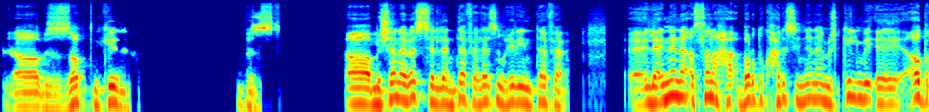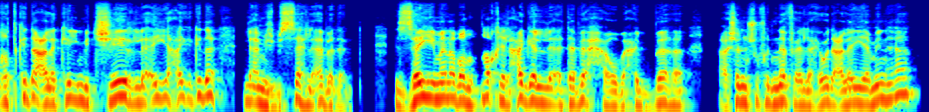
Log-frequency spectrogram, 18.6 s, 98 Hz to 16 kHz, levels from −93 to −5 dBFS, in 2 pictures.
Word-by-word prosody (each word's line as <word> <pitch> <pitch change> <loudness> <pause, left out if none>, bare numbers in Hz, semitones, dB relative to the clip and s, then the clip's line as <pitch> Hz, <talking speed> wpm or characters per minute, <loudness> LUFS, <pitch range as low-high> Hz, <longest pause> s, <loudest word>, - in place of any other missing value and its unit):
آه 120 +1 +1
بالضبط 120 +7 -3
كده. 135 -2 0 1.1
بالض 125 -6 -5 0.8
آه. 150 -1 +5
مش 140 +3 +3
أنا 190 -2 +3
بس 195 -1 +1
اللي 150 -1 +1
أنتَفع 155 +3 -2
لازم 165 +2 -2
غيري 160 +2 0
ينتَفع. 145 -2 -3 0.6
أ 135 +2 -2
لإن 155 +5 +4
أنا 205 -1 +3
أصلًا 200 -1 +1
ح 170 -1 -1
برضُك 170 +4 -1
حريص 175 +2 -2
إن 165 +1 -2
أنا 180 0 -2
مش 155 -5 -3
كلمة 190 -1 0
أ 145 -1 -1 0.2
أضغط 160 -4 0
كده 200 +1 +1
على 150 +1 +5
كلمة 170 +1 -2
شير 185 +7 +6
لأي 175 +5 -2
حاجة 190 +1 -4
كده، 210 +1 0 0.3
لأ 165 -2 -1
مش 130 -4 +1
بالسهل 135 +5 0
أبدًا. 125 -9 -6 0.4
زي 175 - +5
ما 185 - +4
أنا 190 0 +1
بانتقي 170 +2 0
الحاجة 170 +1 +1
اللي 150 -4 +1
أتابعها 150 +6 -2
وباحبها 135 +3 -4 0.3
عشان 165 -1 0
أشوف 160 0 -3
النَفع 155 -1 0
اللي 130 -1 -3
هيعود 145 +5 -2
عليّا 145 +3 +1
منها، 185 +8 -1
155 Hz, 170 wpm, -23 LUFS, 140-180 Hz, 1.1 s, شير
